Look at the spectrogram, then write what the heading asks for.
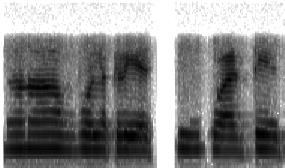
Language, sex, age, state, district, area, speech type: Hindi, female, 30-45, Uttar Pradesh, Hardoi, rural, conversation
